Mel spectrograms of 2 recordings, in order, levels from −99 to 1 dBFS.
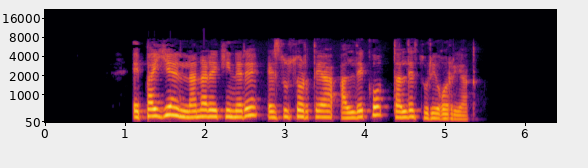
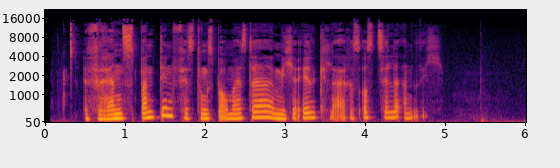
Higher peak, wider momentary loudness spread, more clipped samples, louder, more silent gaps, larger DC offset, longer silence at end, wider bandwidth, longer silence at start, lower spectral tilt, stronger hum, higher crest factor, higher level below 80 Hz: first, 0 dBFS vs -6 dBFS; second, 8 LU vs 11 LU; neither; first, -15 LUFS vs -24 LUFS; neither; neither; first, 1.1 s vs 0.5 s; second, 7.6 kHz vs 14.5 kHz; first, 1.1 s vs 0.3 s; first, -7 dB/octave vs -5.5 dB/octave; neither; about the same, 16 dB vs 18 dB; second, -64 dBFS vs -54 dBFS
